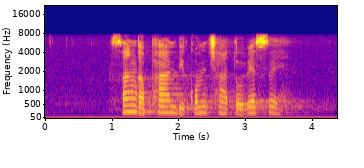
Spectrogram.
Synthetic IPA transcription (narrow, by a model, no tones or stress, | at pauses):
saŋɡapʰambʱik̬om̩t͡ʃʰad̥ʱɔɓɛsɛ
